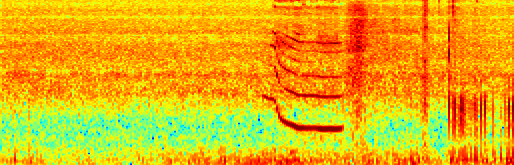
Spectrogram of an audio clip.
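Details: Bengal cat with suspected illness or nasal congestion giving one strange sliding call that falls and flattens into a held tone, followed by a burst of rattling clatter.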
